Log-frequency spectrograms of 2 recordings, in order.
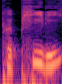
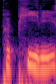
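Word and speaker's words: Papeete: I had to look at a YouTube video how to pronounce it. Papiti is one of the ways. Papiti.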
